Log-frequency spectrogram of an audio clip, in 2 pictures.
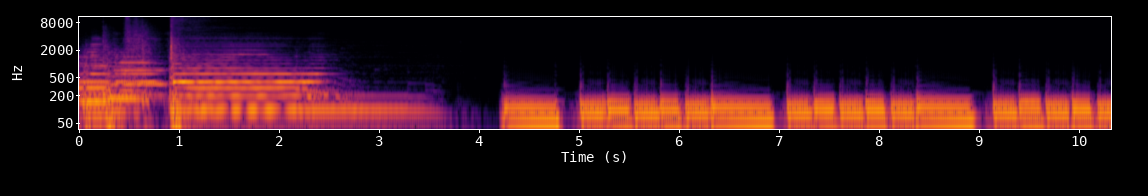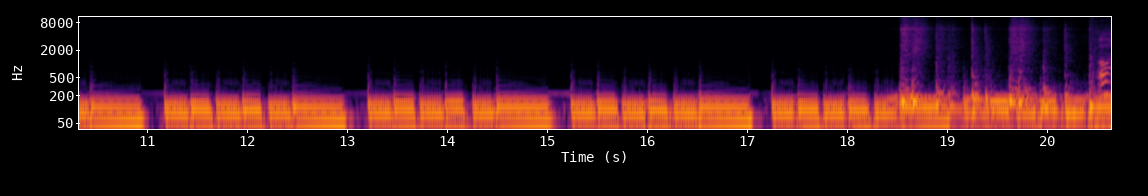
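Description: Loud, distorted band music: a big ringing chord fades out, then a heavy, chugging riff pounds in steady repeated bursts, with a bright crash near the end. No voices.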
